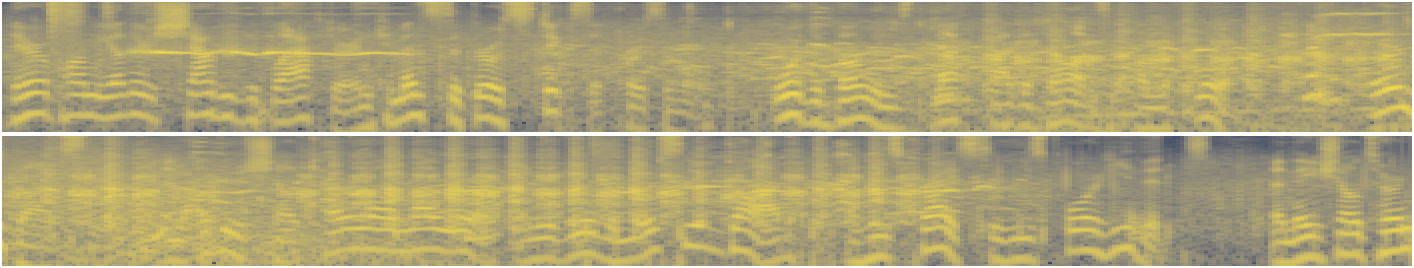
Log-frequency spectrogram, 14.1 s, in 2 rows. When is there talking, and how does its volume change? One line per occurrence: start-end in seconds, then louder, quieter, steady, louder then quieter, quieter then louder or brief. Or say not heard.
0.0-14.0 steady.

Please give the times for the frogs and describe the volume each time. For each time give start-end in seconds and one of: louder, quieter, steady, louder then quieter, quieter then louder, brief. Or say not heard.
not heard.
